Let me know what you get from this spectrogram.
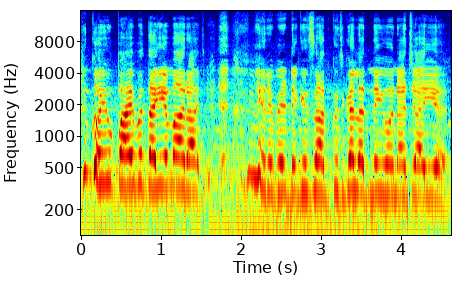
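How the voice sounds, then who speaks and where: Lady doing a worried village mom, high pitched, urgent n emotional, protective, music under it. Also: fairly even intonation, normal speed, a bit bright. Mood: anxious, imploring. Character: anxious, protective village mother, pleading and scolding. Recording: music playing behind the voice.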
